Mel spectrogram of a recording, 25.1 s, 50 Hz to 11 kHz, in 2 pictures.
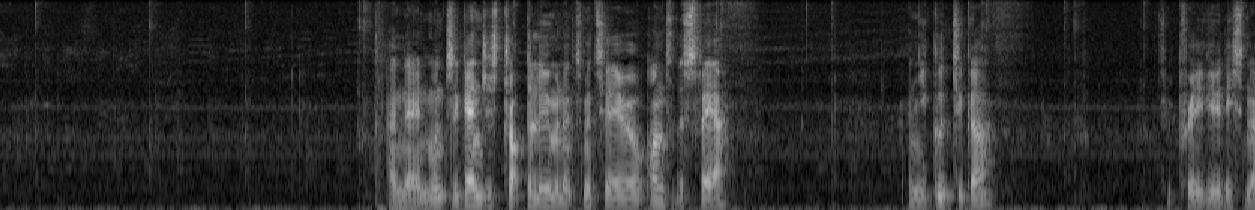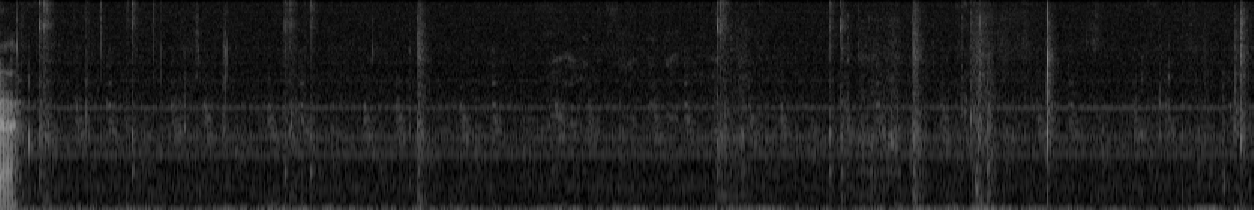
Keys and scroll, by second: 2.5 3, 8.3 3, 11.4 3, 13.8 1, 15.6 3, 17.3 3.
